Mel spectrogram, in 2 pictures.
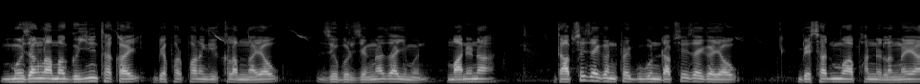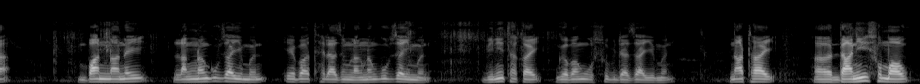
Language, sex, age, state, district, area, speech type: Bodo, male, 45-60, Assam, Baksa, rural, spontaneous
